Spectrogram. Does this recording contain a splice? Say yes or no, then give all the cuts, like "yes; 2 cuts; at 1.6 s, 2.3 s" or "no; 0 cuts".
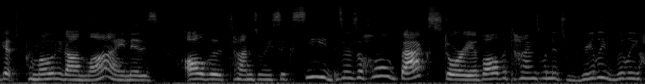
yes; 1 cut; at 3.3 s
